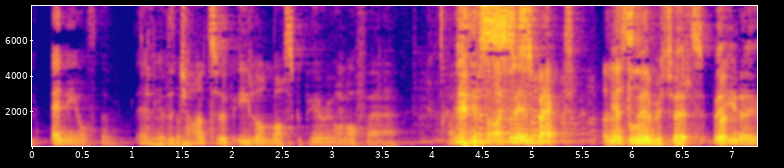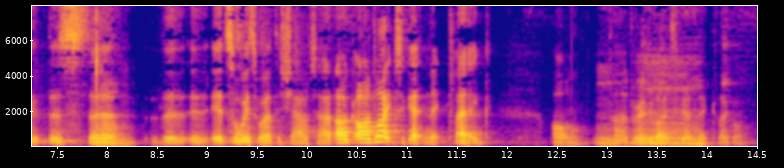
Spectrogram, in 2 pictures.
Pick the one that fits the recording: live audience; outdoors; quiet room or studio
live audience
